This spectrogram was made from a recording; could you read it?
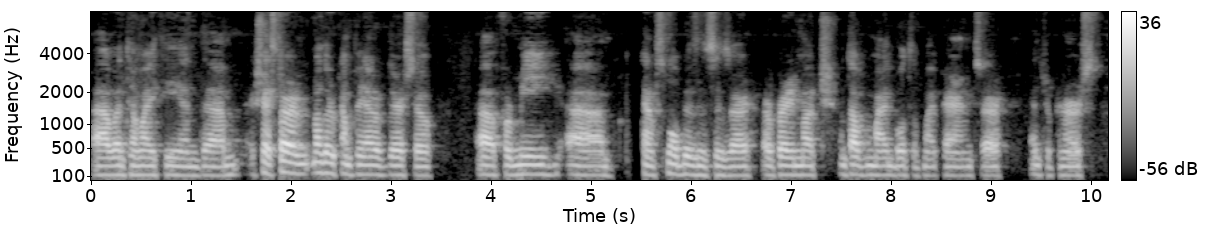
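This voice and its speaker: A man with a Hungarian accent speaking as a guest on a video-call panel, halting with many fillers and restarts. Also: mid-range voice, monotone, gravelly, darkish tone, rough recording. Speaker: panel guest, tech executive. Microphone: video call webcam.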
